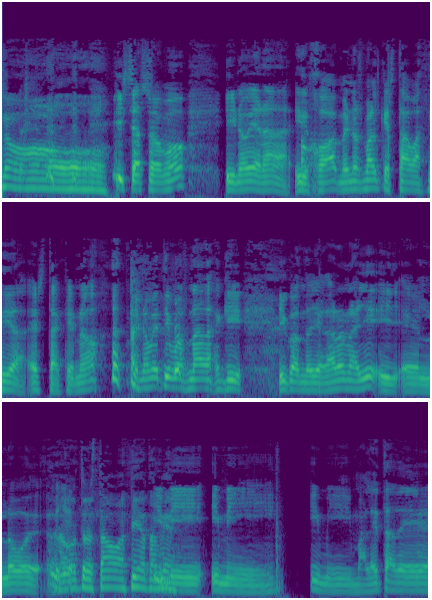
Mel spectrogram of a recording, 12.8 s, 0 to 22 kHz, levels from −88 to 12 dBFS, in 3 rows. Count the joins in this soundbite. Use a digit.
0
